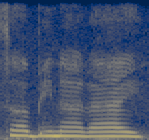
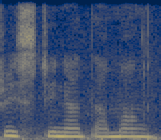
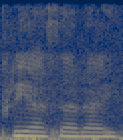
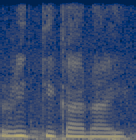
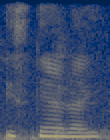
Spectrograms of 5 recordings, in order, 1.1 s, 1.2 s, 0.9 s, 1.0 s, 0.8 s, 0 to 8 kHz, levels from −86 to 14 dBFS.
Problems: background sounds at intervals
